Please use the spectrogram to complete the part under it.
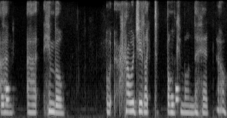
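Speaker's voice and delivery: hushed whisper. Pulling the others into a hut and asking something secretly: whispering. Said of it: "I'm gonna whisper to them".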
